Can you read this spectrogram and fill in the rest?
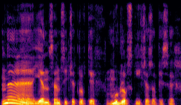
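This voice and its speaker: A man doing a calm, wry old headmaster wizard, kindly and unhurried in his dry humor. The deep, low voice stays composed, a storybook sage who is never rattled.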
